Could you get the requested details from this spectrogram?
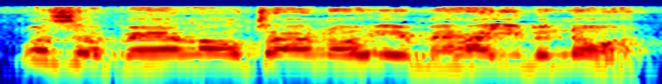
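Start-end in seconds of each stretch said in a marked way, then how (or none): none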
